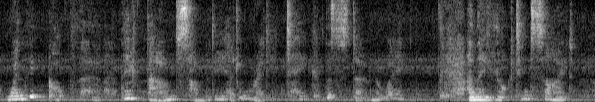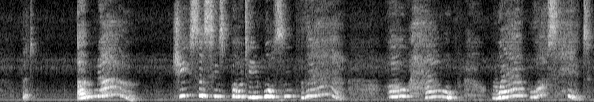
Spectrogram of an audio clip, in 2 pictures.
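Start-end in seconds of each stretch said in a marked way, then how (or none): 0.1-6.1 whispered, building suspense; hushed storytelling. A narrator's reading. Storyteller whispering suspense to the children. 10.1-17.8 high, panicky gasp of dismay; alarmed cry. Acted. Women at the empty tomb, high alarmed cry.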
